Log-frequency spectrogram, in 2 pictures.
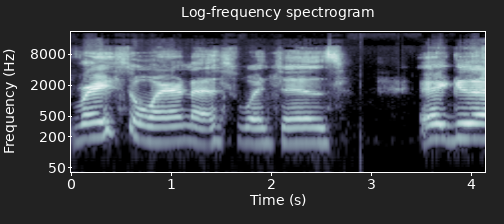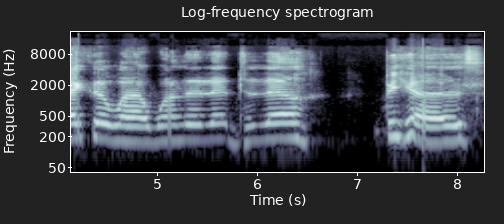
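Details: Ataxic dysarthria in a man with Friedreich's ataxia, a neurological disease affecting balance, coordination and his speech.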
